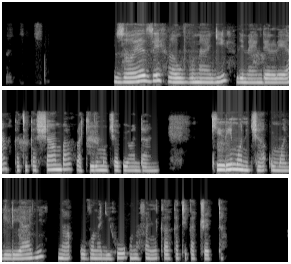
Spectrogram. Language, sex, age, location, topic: Swahili, female, 18-24, Dar es Salaam, agriculture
